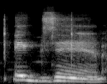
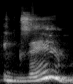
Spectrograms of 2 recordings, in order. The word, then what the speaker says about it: exam: the pronunciation But Here We tend to pronounce a word as exam as it is but it should be exam like IG if you put e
